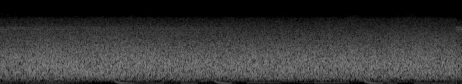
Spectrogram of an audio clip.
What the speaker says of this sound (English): Alright, that's waterfall number 2.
